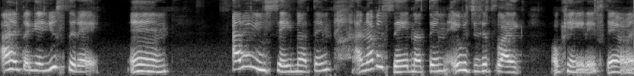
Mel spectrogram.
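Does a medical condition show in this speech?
Yes: cerebral palsy; caused by birth stroke.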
